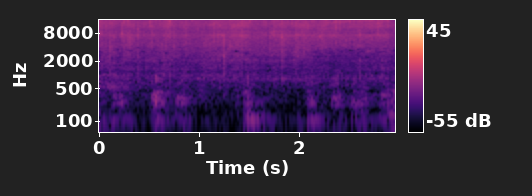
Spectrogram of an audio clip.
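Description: Onion fries in a pan while momos are being made, a soft, continuous sizzle with faint rhythmic stirring scrapes underneath.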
